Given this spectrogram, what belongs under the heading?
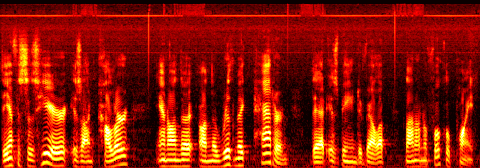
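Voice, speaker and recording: A middle-aged man with a somewhat low voice gives an art lesson while he demonstrates. He speaks in a relaxed, halting way, often pausing on fillers and restarting his phrases. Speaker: art teacher. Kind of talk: instructional demonstration.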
